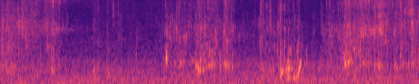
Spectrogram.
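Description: Chopped ginger and freshly added onion sizzling in hot cooking oil in a wok, a steady crackling hiss.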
